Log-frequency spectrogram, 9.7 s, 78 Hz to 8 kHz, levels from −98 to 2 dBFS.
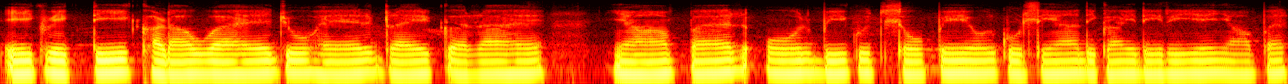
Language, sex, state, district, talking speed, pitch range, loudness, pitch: Hindi, male, Rajasthan, Jaipur, 160 wpm, 135-140 Hz, -16 LUFS, 140 Hz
